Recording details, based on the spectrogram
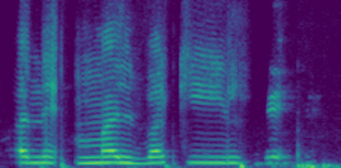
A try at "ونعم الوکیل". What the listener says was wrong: نہیں کریں گے، حمزہ نہیں ہے نا، عین ہے. جی عین کو تھوڑا سا آپ نے کلیئر کرنا ہے، ٹھیک ہے.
